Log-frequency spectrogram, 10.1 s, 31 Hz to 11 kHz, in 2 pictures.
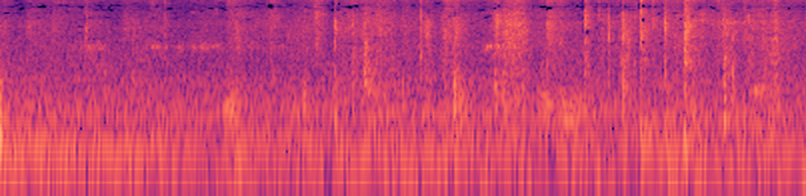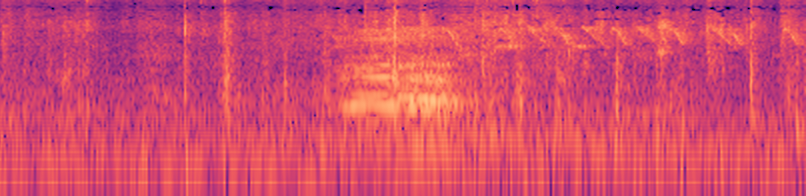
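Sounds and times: cattle hooves on brick paving: 0:00.0 - 0:10.0.

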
